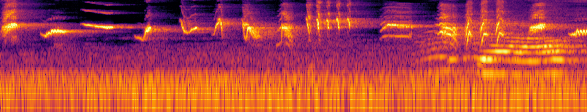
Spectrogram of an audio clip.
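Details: Long-tailed shrike song made of high whistled chirps and short slurred notes, ending in a downward sweeping series of whistles.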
